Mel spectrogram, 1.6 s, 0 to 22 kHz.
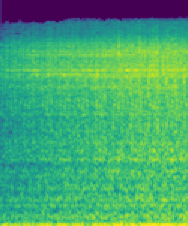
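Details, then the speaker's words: Acura TSX at idle with ignition coil connectors unplugged one at a time to find the dead cylinder: uneven, lumpy shake with no steady beat; misfire, cylinder 3 coil found bad since unplugging it made no difference. "We're gonna pop a connector on each coil and let's see the difference, okay, in the engine vibrate."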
